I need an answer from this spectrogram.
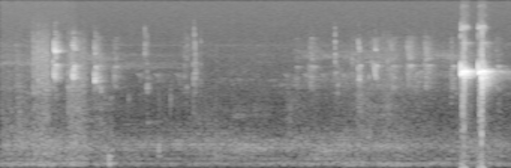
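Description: Bird song with a few faint, high chirps early on over a steady low hum, then two loud, sharp, high-pitched notes close together near the end.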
